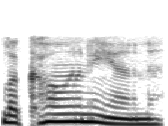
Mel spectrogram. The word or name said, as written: Laconian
